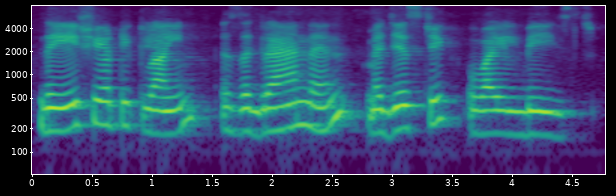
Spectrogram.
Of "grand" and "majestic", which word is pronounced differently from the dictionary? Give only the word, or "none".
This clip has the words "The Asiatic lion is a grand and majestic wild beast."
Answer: none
